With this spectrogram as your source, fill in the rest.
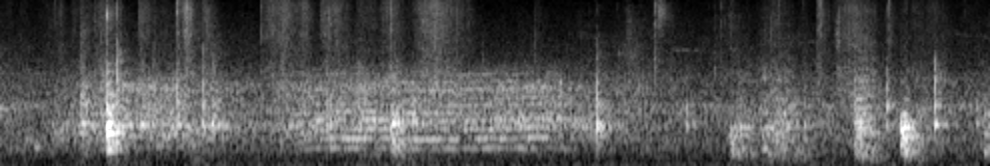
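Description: Something rubs and scrapes on a wooden board.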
